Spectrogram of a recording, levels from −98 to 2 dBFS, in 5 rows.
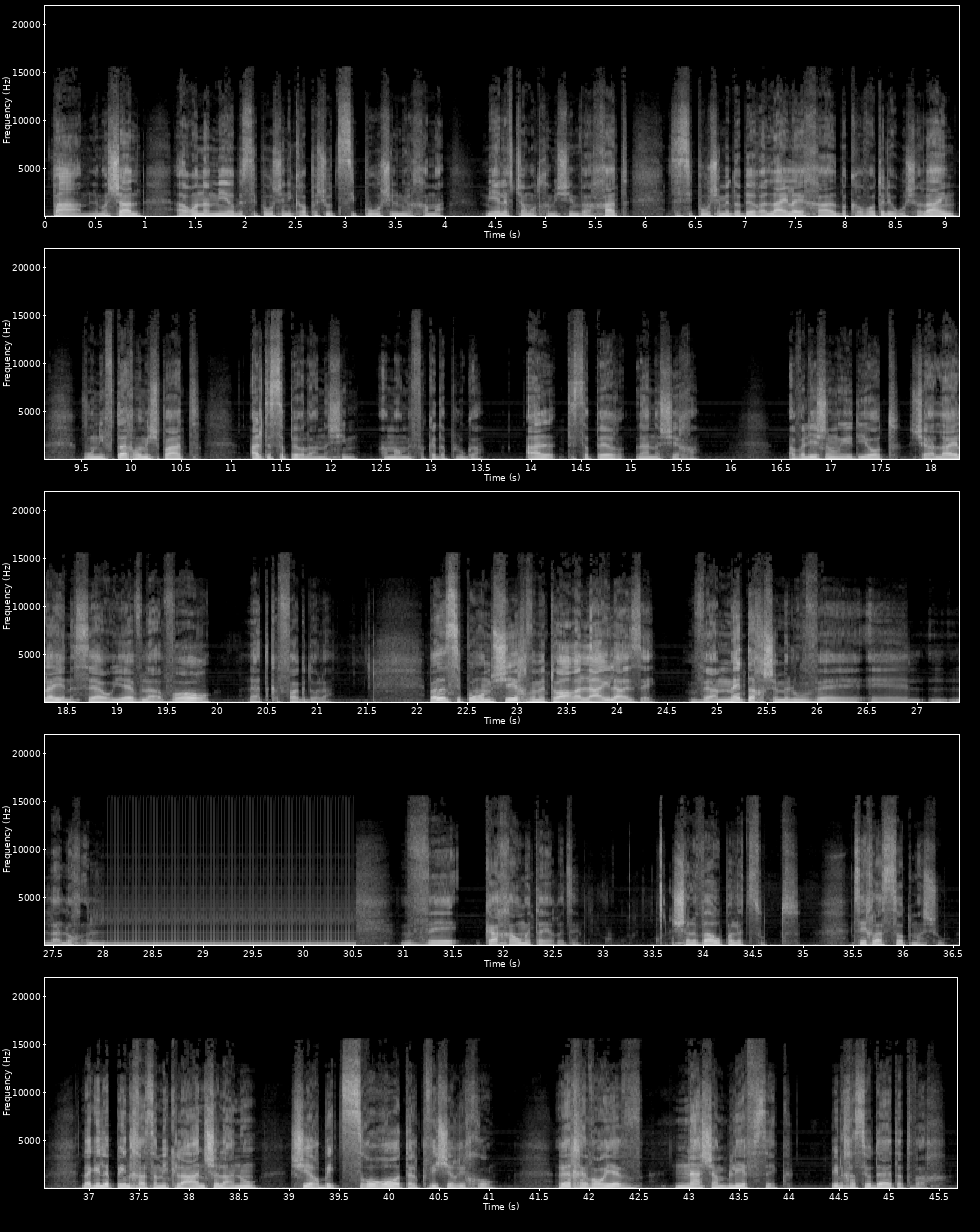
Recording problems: audio freezing; at 28 s for 2.5 s

